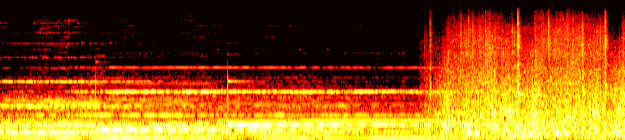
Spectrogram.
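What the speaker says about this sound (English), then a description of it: "we examine why this old-fashioned press plays such an important role today in preserving Ge'ez" An old-fashioned printing press prints Ge'ez script, first as a steady mechanical hum with tonal drone, then breaking into a louder, dense clattering rush of machine noise in the final few seconds, with no talking.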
